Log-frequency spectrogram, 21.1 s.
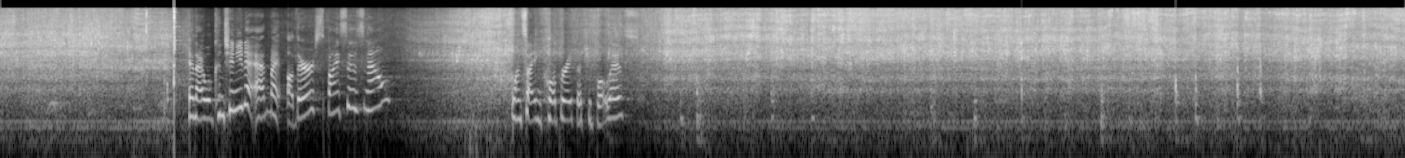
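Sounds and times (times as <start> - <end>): meat sizzling in a pan: 0.0 - 2.6, 6.0 - 21.0
utensil scraping a pan: 9.6 - 21.0.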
